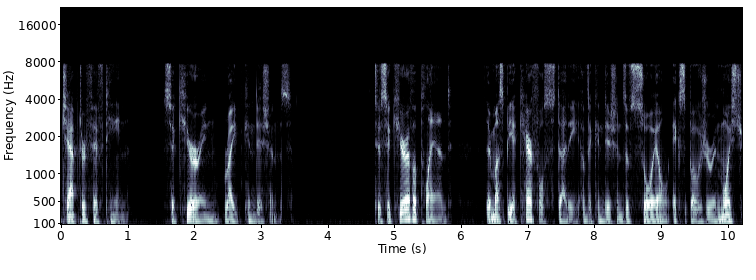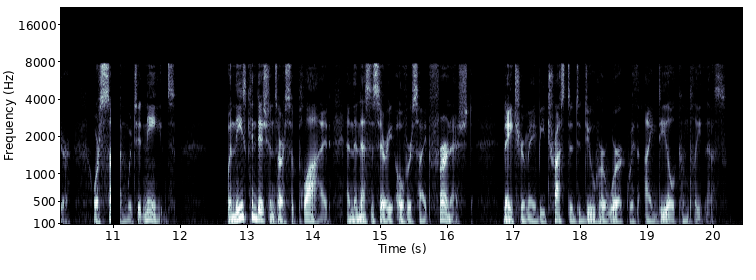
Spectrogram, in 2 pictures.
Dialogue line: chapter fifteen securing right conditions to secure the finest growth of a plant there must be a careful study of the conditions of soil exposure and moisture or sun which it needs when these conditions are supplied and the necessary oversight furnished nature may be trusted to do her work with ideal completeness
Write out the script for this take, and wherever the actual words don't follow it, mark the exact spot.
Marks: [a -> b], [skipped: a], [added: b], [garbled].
chapter fifteen securing right conditions to secure [skipped: the finest growth] of a plant there must be a careful study of the conditions of soil exposure and moisture or sun which it needs when these conditions are supplied and the necessary oversight furnished nature may be trusted to do her work with ideal completeness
